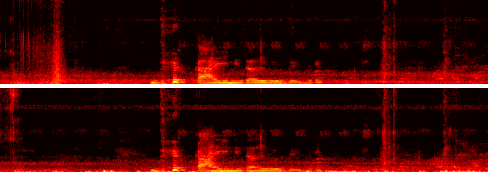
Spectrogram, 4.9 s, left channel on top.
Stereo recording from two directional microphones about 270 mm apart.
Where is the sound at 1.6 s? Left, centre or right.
Centre.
